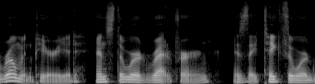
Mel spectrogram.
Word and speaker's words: Retvrn: tweets like this from users with the word Retvrn in their handle, and yes, I will be pronouncing it like that.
